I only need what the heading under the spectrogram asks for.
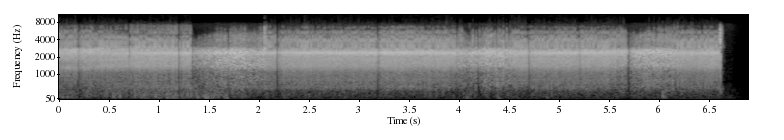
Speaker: all right here was a classic who would think that a dimmer could make like there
